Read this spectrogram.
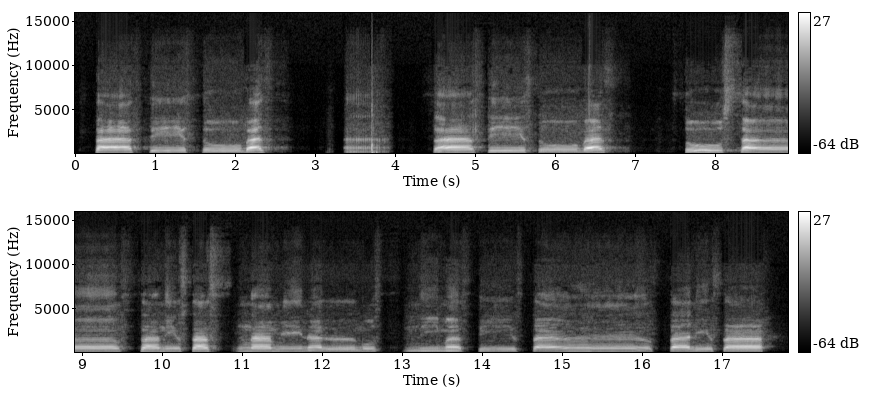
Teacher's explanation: Sa itu hanya angin saja, tidak sampai ada S-nya.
